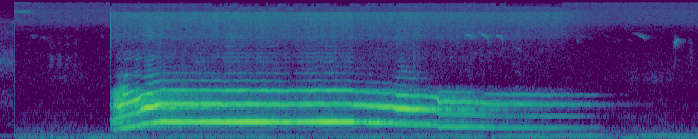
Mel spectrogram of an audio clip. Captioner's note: wolf howl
